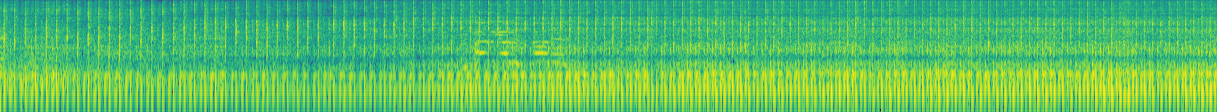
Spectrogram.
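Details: Riding mower with its engine cleaned of water and given new oil, started by jumping the solenoid on choke: loud, raw, crackling exhaust with sharp uneven pops at a fast idle. The muffler is not attached properly, so exhaust leaks and it backfires.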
